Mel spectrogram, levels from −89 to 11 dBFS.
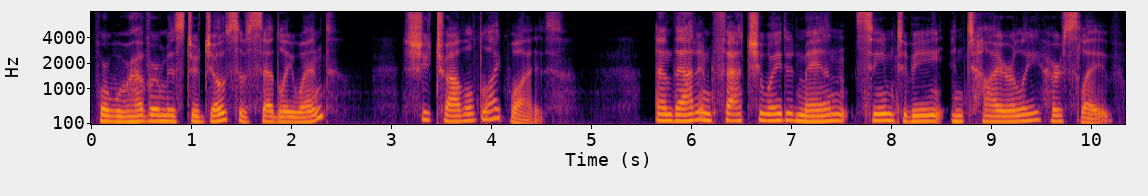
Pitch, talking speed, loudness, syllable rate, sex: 160 Hz, 110 wpm, -16 LUFS, 4.2 syllables/s, female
